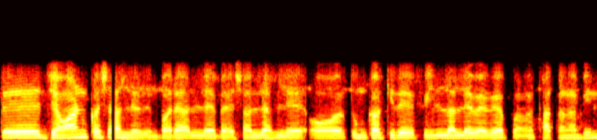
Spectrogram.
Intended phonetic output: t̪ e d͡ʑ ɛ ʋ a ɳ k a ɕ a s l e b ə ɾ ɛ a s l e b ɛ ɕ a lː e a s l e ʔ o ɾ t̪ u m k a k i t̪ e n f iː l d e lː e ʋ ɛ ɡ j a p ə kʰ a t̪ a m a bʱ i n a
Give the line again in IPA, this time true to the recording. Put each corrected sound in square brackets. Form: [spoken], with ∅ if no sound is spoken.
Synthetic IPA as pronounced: t̪ e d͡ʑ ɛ ʋ a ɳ k [ə] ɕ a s l e b ə ɾ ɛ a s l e b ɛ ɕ a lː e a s l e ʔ [ɔ] ɾ t̪ u m k a k i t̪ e [∅] f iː l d [a] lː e ʋ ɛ ɡ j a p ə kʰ a t̪ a [n] a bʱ i n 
